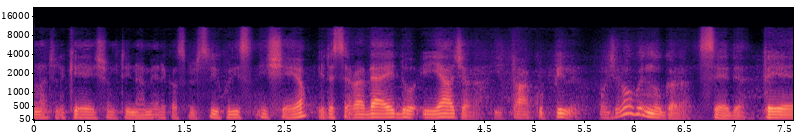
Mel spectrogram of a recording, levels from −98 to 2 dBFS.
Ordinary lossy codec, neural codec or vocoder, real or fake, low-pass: MP3, 48 kbps; codec, 24 kHz, 0.5 kbps, DualCodec; fake; 10.8 kHz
